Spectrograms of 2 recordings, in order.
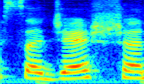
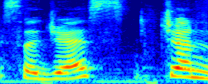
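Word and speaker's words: suggestion: That is an excellent सजेशन, अच्छा, एक मैं इसका मतलब समझा उसके पहले इसकी प्रोनाउंसिएशन में कह दूँ, ये सजेशन नहीं होता है, सजेस्चन होता है।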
